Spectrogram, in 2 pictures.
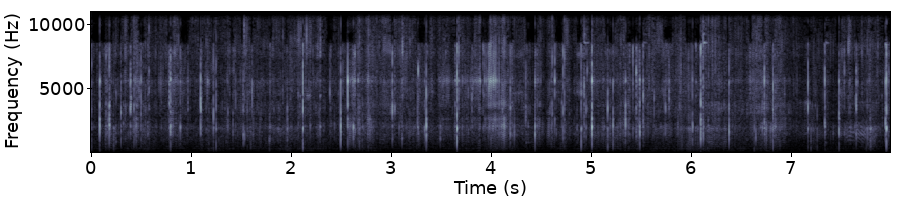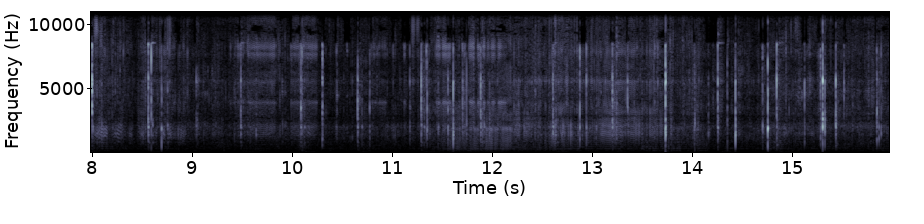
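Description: A gloved hand scrapes and rubs against rough tree bark.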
